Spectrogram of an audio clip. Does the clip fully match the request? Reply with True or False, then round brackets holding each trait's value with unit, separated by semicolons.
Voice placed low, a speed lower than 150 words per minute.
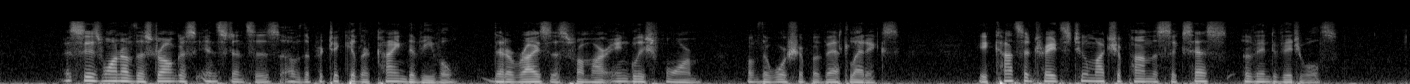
True (120 Hz; 140 wpm)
